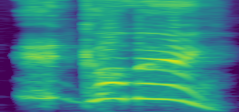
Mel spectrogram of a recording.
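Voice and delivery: high, slow shouted warning; hammed-up shout of alarm; mock alarm shout. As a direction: yell it like shells are landing. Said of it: "their brain's going".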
